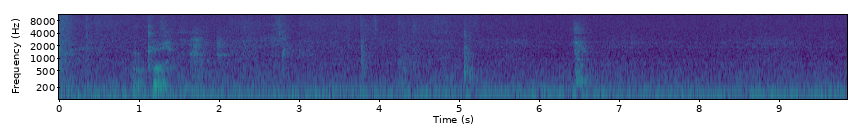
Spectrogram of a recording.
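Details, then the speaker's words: Bowel sounds heard in all four quadrants on abdominal exam of a lying patient who seems a little hungry: soft, scattered brief gurgles and clicks over a low steady hum, normal bowel sounds. "You got bowel sounds in all four quadrants, which is normal."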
